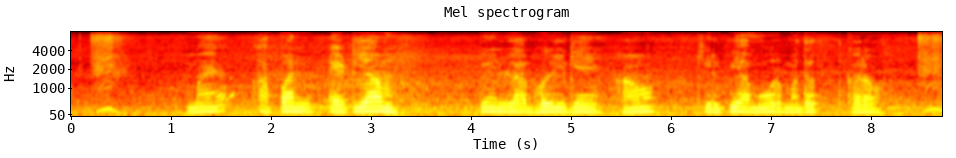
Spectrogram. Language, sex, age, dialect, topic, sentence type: Chhattisgarhi, male, 18-24, Northern/Bhandar, banking, statement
